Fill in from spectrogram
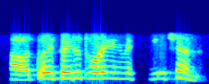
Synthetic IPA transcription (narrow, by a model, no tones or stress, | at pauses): ɦat̪oekəiɾjũt̪ʰoɽeɪnʋesʈiɡeʃən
